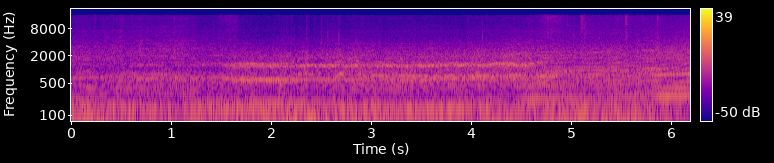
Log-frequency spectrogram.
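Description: Honda Integra Type R DC2's B18C 1.8-litre VTEC four-cylinder engine running hard, heard from inside the cabin while cornering on track. A steady tyre squeal from the Formula RSV 98 spec track tyres runs for about three seconds in the middle, and the engine note rises near the end.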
